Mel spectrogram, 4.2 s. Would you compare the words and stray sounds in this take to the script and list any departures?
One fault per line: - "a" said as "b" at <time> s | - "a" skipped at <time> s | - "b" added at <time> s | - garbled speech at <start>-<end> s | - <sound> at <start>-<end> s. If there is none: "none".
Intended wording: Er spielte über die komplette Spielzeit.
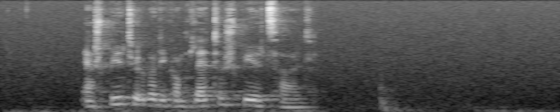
- thud at 2.8-3.4 s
